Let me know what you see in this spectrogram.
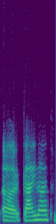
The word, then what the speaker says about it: Kainath: So my TikTok is Kainath Murr because it's spelled K-A-I-N-A-T-H and then M-E-R.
